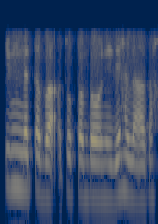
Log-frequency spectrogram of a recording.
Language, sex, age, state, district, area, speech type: Manipuri, female, 30-45, Manipur, Imphal East, rural, conversation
